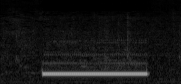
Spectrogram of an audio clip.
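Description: A mobile phone dialing tone: one steady, mid-pitched electronic beep that holds evenly for just over a second, then cuts off, with only faint background hiss around it.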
